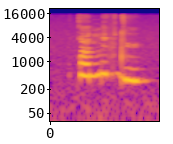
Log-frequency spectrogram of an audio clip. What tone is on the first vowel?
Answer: high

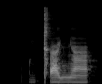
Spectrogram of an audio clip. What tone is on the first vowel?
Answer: low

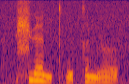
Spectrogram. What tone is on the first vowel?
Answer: falling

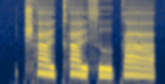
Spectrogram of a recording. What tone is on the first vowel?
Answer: falling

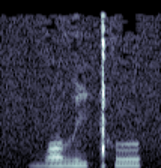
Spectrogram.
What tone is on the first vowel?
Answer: low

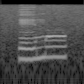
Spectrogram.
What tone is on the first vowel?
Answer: rising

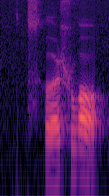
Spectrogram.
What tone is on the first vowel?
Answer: rising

